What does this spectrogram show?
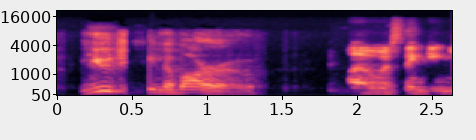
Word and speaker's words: Yuji: Yeah, that's why it sounds like Eugene. It's Eugene Noboru. I was thinking Eugene, actually.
